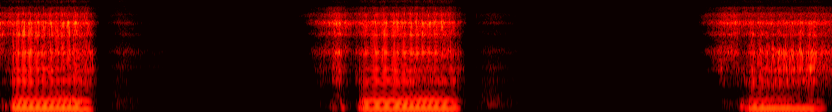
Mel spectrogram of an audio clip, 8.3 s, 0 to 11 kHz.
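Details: Real recording of an adult man (husband/dad) snoring in sleep: loud, deep, rattling snores on each in-breath, about 16 a minute, with a soft snort after each and quiet pauses between.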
